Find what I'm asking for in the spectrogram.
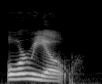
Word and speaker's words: Oreo: Last week, Todd Takei at Tooth Takei said, when me, says Oreo, I hear Oriole.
